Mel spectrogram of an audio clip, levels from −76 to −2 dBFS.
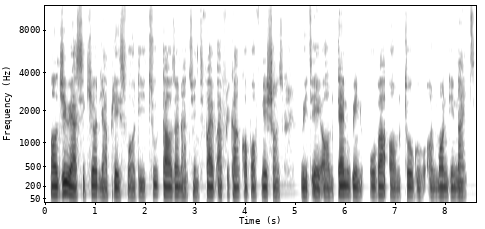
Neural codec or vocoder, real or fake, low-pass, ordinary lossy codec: none; real; none; none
